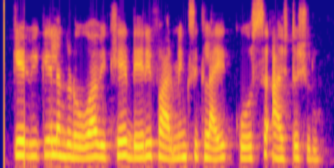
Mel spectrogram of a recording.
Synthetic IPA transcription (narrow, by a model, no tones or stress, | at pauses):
keːʋikelə̃ŋɡɽoːʋaʋɪkʰeɖeːɾifʰaːɾmɪ̃ŋɡsɪkʰlaːikoːɾsaːd͡ʒt̪əʃʊɾuː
